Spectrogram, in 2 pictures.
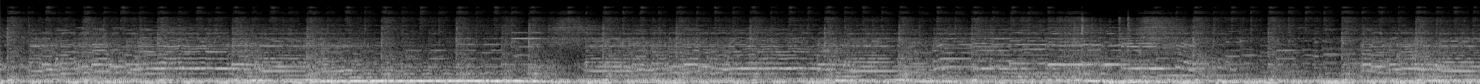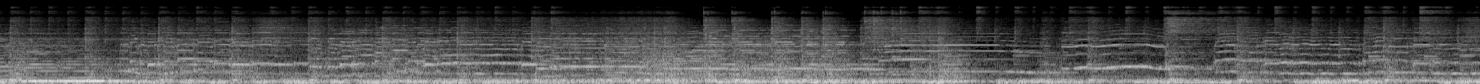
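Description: Live jazz-fusion band playing: an electric guitar leads over keyboards, a second guitar and hand percussion on congas and timbales, with long low notes underneath.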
